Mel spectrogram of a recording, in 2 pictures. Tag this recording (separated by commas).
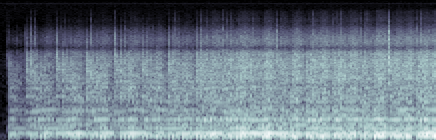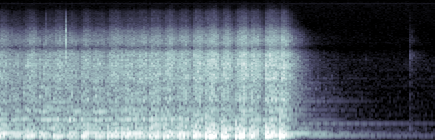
Drum, Music, Musical instrument, Percussion, Snare drum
